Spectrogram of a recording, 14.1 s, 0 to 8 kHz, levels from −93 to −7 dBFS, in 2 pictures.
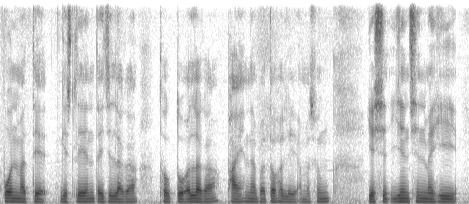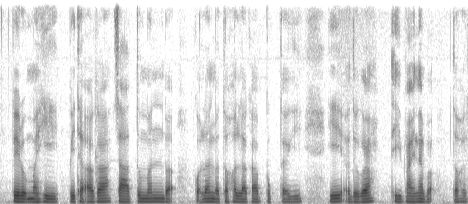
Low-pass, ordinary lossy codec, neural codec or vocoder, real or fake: none; none; none; real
